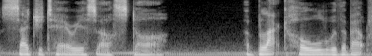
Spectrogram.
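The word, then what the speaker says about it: Sagittarius A*: Our own Milky Way harbors one, Sagittarius, a star, pronounced Sagittarius our star, a black hole with about 4 million times the Sun's mass, located roughly 26,000 light-years from Earth.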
